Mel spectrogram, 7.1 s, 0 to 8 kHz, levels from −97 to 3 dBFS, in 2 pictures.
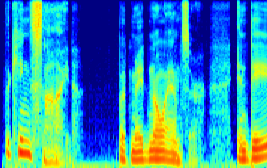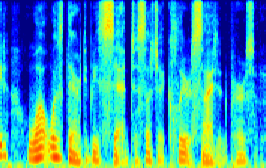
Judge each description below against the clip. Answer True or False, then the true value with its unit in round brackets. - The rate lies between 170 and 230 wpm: False (160 wpm)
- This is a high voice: False (100 Hz)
